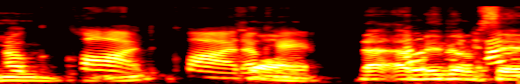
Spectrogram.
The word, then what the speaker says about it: Claude: So Cloud.ai, it's spelled C-L-A-U-D-E. Oh, Claude.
